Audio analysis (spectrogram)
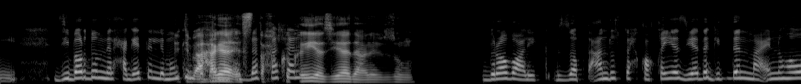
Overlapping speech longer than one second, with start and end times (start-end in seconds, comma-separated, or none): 1.8-3.1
